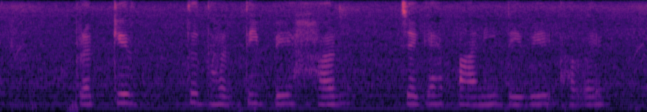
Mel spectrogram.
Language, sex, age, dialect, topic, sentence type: Bhojpuri, female, 31-35, Western, agriculture, statement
